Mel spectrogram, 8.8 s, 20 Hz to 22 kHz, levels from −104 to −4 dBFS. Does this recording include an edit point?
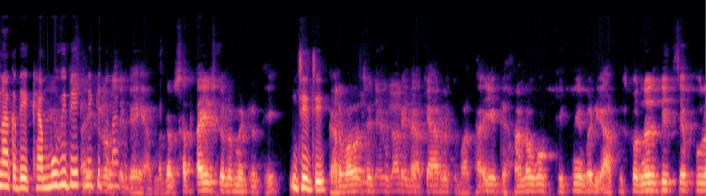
yes; 2 cuts; at 1.3 s, 5.0 s

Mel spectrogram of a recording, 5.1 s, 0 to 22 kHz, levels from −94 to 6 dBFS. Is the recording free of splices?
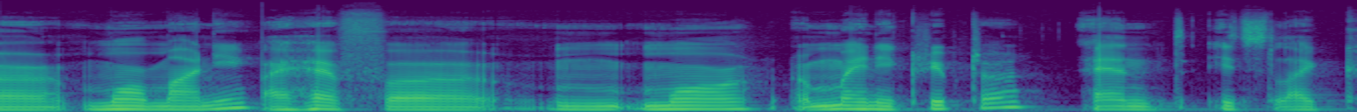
no; 1 cut; at 1.0 s

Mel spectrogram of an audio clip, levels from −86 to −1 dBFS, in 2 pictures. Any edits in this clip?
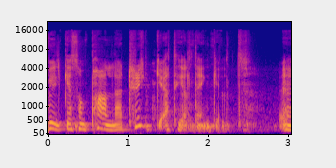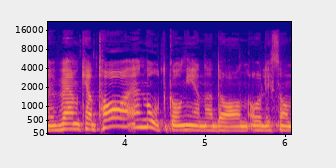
no; 0 cuts

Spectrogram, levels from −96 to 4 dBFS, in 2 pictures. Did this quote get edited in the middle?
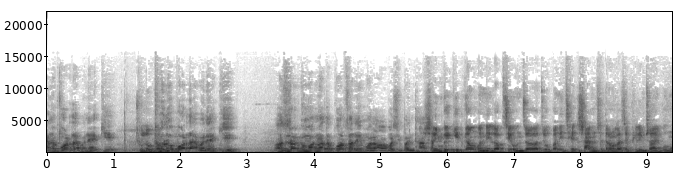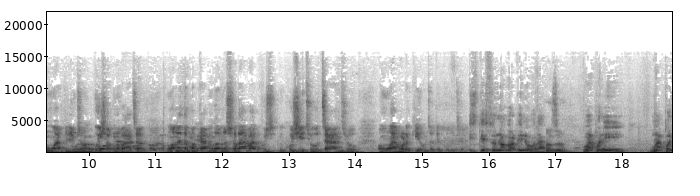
yes; 2 cuts; at 5.7 s, 15.8 s

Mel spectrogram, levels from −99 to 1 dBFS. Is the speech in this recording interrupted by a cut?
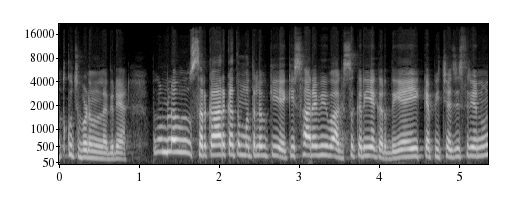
no; 0 cuts

